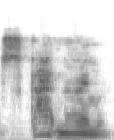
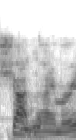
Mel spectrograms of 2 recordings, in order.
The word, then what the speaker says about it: Schottenheimer: Brian scotten Heimer what you got his name wrong Schottenheimer scotten Heimer whatever the they call his ass I I swear I heard somebody call him scotten Heimer but I guess it's Schottenheimer isn't it you don't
